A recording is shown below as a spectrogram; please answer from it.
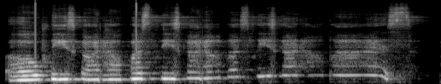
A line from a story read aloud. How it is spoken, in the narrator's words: Penny screamed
